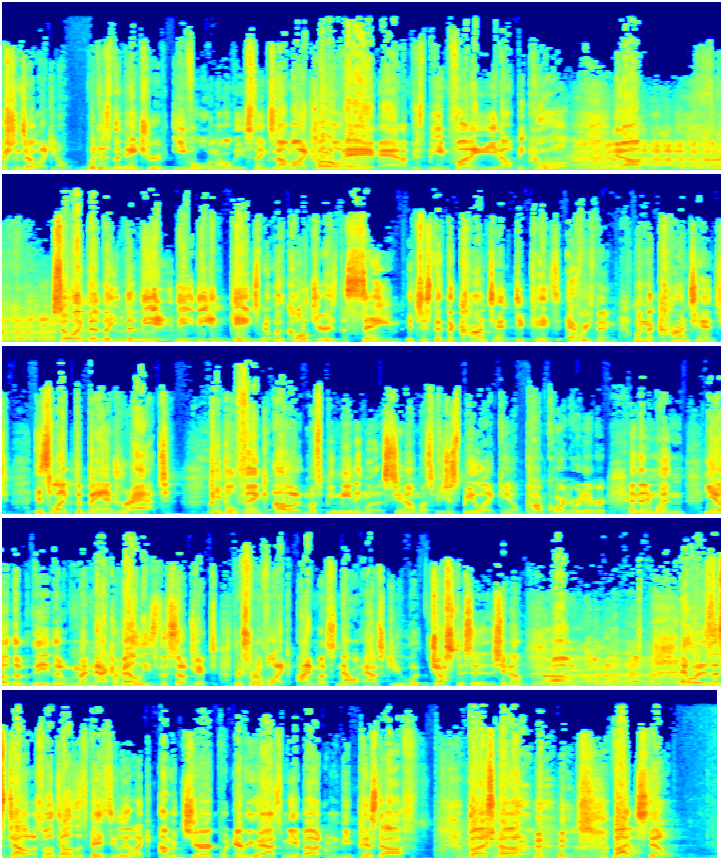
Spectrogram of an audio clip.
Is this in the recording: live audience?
yes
